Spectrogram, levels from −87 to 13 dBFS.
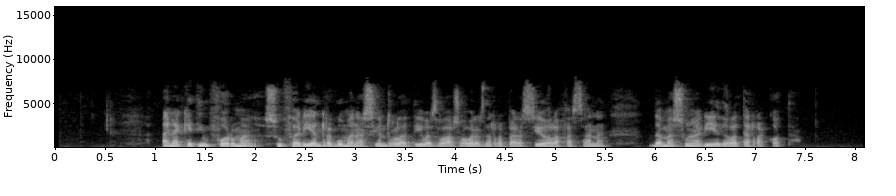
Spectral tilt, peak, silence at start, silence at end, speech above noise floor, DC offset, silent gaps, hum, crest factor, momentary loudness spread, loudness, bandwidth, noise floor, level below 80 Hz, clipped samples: -7 dB/octave; -2 dBFS; 1.1 s; 0.85 s; 48 dB; under 0.1%; none; none; 16 dB; 9 LU; -18 LUFS; 7.4 kHz; -66 dBFS; -42 dBFS; under 0.1%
